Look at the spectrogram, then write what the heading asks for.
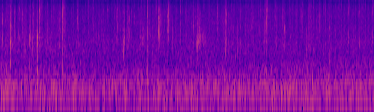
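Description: A fire burns with a loud, steady roar, dotted with many sharp crackles and pops. The level stays constant and no one speaks.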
